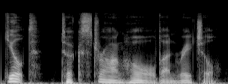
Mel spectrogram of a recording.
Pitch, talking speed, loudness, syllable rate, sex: 90 Hz, 160 wpm, -19 LUFS, 3.5 syllables/s, male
